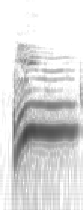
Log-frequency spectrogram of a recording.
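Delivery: very high sung "Bling!" like a lightbulb going on; cartoon light-bulb chime; bright ding sound. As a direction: make the idea-sound. Idea sound effect.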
